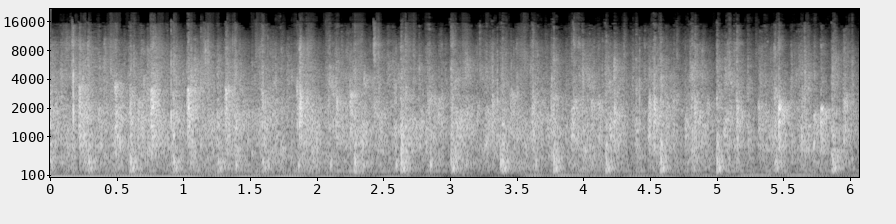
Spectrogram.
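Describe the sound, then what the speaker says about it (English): A live audience applauds steadily throughout, dense clapping from many hands with a few louder claps standing out, continuous and fairly close. "So can we please have a round of applause for Emily and Ralph?"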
